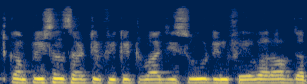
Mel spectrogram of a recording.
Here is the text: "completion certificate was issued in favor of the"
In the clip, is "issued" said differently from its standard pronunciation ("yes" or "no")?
yes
